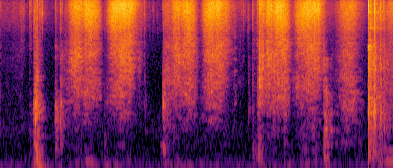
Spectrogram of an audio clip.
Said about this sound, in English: Just burnish that tape down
